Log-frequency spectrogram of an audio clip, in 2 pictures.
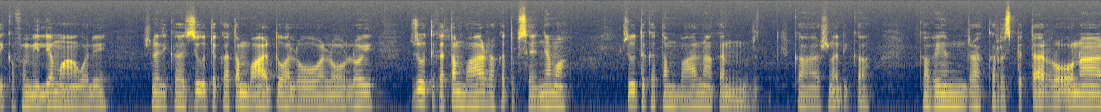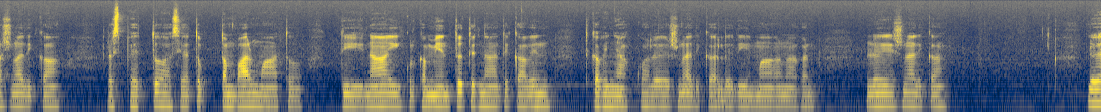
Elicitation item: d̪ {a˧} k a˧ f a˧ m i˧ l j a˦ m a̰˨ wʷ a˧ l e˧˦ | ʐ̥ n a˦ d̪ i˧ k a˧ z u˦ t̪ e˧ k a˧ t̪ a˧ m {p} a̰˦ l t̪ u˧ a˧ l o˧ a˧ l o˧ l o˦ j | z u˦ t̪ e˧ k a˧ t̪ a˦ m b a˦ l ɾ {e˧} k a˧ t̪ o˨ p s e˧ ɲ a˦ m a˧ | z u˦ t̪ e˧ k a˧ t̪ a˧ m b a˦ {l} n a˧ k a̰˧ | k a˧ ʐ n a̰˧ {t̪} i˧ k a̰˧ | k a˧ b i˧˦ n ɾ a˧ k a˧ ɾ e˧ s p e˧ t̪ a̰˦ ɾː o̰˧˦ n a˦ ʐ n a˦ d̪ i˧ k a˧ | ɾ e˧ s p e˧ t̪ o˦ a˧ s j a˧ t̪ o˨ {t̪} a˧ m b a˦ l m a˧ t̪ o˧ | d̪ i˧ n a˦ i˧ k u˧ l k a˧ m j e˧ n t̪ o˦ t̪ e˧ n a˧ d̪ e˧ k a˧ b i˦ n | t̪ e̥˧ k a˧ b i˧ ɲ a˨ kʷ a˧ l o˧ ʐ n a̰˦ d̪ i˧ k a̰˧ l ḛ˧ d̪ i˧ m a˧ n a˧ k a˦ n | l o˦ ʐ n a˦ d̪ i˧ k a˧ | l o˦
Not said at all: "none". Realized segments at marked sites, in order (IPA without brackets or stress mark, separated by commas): i˧, b, a˧, l, d̪, t̪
